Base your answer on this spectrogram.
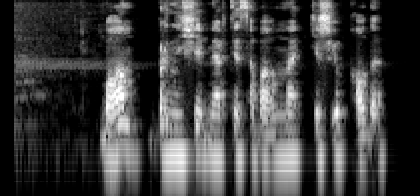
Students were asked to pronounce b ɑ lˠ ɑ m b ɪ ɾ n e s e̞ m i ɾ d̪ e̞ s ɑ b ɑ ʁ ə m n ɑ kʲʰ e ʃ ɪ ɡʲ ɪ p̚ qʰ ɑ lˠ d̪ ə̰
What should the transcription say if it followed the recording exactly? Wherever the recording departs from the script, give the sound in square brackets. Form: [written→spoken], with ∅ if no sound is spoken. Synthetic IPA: b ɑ lˠ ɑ m b ɪ ɾ n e [s→ʃ] e̞ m [i→æ] ɾ [d̪→t̪] e̞ s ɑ b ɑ ʁ ə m n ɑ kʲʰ e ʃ ɪ ɡʲ ɪ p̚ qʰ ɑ lˠ d̪ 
